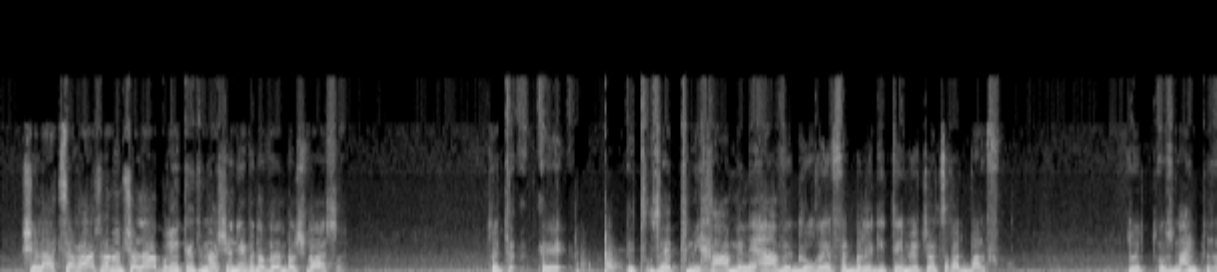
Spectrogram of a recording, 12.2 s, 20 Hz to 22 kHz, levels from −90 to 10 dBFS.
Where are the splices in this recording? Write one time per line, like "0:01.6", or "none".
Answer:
none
